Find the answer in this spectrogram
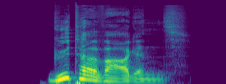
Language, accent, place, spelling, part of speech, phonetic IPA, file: German, Germany, Berlin, Güterwagens, noun, [ˈɡyːtɐˌvaːɡn̩s], De-Güterwagens.ogg
- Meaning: genitive singular of Güterwagen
